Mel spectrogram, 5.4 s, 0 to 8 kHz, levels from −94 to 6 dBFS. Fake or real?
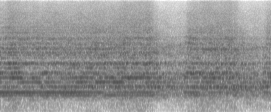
fake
